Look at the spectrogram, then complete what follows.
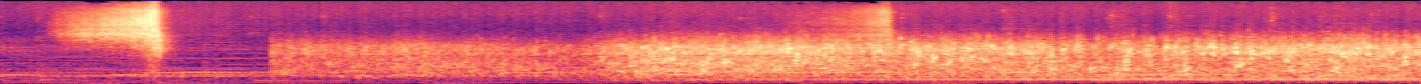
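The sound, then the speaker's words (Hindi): A brief airy whoosh gives way to a steady rush of a stream of water gushing from the ground, brought forth by an arrow shot into the earth, that swells louder after a few seconds and keeps flowing continuously and full, with no voices. “अब तो प्यास बुझ गई, तुम थोड़ा टहल लो, तब तक मैं भी इस जलधारा में अपने बाल धो लेती हूँ।”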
